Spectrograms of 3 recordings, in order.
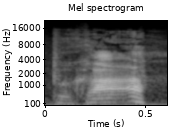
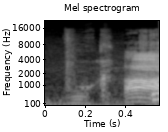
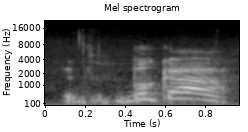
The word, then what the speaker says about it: Bukah: they shoot uh bukah believe her name is bukah there are no other syllables there it's bukah what's your name buah okay I'm gonna punch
